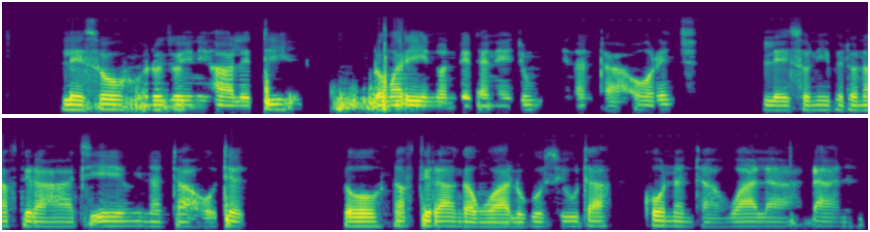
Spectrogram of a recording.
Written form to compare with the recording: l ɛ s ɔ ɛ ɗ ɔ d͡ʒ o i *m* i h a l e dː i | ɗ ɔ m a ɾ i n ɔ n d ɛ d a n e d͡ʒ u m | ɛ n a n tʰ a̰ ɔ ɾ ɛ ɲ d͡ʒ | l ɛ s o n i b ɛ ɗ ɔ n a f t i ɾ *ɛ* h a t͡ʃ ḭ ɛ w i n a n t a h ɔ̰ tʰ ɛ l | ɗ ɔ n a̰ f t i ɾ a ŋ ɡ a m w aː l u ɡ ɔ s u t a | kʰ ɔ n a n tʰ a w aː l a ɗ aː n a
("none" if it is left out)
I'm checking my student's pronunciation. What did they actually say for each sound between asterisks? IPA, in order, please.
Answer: n, a

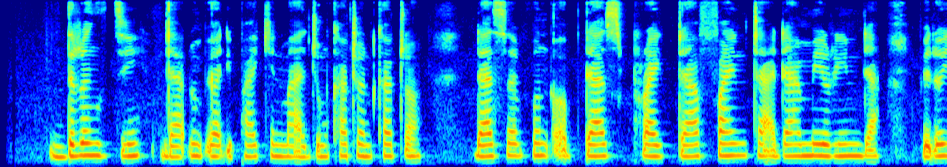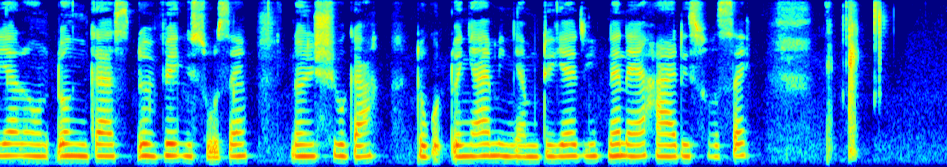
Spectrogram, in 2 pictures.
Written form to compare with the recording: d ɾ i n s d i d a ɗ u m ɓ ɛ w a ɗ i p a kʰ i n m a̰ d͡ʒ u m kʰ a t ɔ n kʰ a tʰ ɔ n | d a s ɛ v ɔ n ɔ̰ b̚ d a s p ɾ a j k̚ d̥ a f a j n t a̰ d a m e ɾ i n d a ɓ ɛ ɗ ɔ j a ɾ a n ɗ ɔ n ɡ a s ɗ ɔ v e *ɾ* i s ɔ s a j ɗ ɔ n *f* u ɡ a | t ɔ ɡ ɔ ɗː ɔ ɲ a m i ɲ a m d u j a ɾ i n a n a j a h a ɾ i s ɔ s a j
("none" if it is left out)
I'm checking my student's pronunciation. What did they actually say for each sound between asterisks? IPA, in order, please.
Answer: l, ʃ

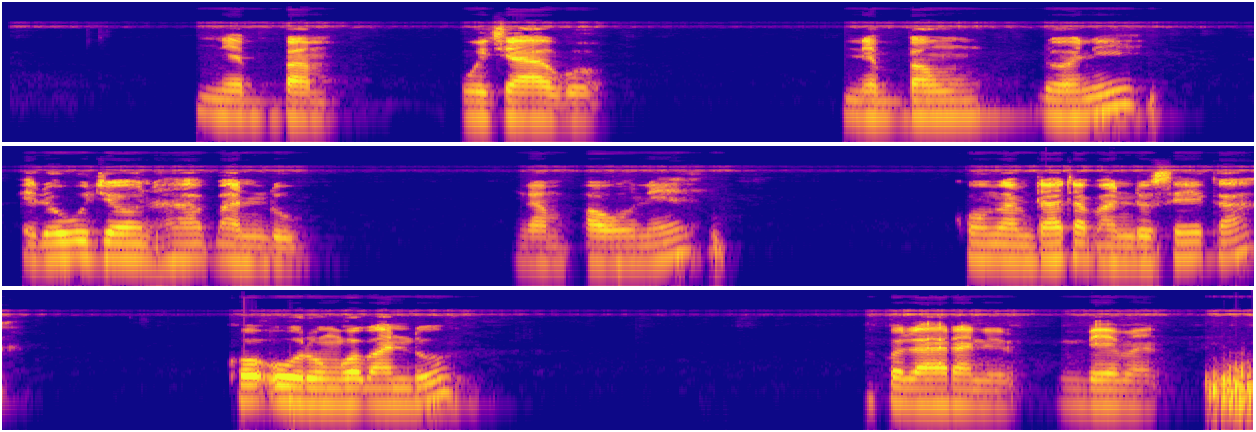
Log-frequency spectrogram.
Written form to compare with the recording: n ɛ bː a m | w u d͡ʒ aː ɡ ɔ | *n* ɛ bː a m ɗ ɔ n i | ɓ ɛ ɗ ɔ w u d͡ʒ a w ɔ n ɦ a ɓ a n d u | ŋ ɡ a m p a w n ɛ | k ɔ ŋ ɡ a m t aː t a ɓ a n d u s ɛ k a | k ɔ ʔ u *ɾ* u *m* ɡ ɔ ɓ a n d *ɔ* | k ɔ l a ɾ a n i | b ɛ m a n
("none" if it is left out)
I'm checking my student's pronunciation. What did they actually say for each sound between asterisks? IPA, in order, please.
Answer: n, ɾ, ŋ, u

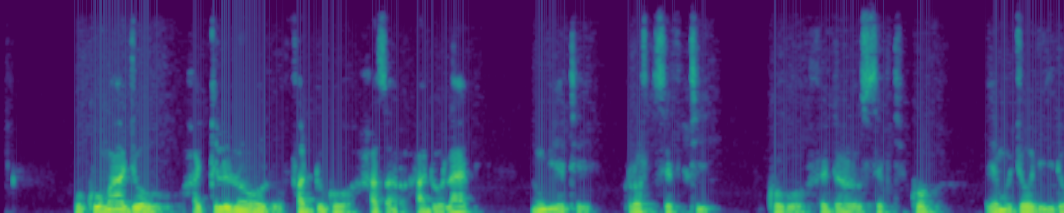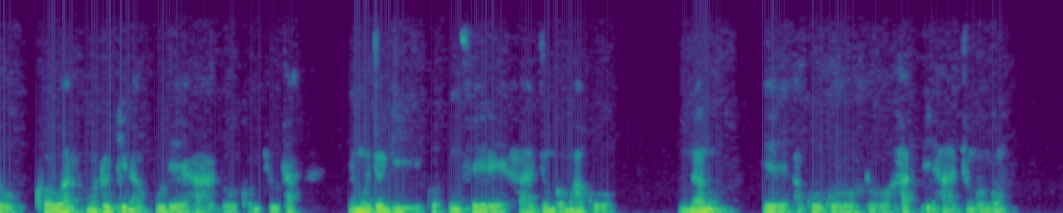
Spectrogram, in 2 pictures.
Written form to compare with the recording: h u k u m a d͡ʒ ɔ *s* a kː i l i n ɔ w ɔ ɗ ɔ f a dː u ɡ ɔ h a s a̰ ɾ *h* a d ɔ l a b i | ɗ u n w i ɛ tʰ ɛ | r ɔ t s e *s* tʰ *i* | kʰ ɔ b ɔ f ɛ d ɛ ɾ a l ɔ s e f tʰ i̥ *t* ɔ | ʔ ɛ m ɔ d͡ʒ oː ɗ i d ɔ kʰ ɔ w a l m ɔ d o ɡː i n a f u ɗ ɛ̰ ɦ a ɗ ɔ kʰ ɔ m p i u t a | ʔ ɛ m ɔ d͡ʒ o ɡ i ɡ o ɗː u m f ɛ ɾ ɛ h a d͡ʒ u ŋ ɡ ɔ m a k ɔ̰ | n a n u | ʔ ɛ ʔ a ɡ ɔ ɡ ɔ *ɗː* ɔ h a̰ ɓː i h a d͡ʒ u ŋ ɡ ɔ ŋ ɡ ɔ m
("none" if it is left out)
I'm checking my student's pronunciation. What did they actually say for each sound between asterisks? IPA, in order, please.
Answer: h, h, f, i, k, ɗ

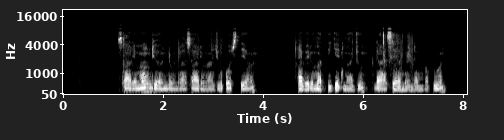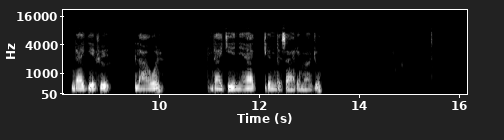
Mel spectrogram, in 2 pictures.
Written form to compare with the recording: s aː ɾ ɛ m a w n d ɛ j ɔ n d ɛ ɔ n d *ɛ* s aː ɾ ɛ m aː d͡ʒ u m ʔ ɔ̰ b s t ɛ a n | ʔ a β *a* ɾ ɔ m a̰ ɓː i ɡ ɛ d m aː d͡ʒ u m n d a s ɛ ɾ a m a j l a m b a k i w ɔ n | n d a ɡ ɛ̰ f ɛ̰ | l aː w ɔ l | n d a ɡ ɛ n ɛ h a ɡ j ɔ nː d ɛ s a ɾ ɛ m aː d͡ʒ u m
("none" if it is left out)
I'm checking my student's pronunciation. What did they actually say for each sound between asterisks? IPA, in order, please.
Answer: a, ɛ

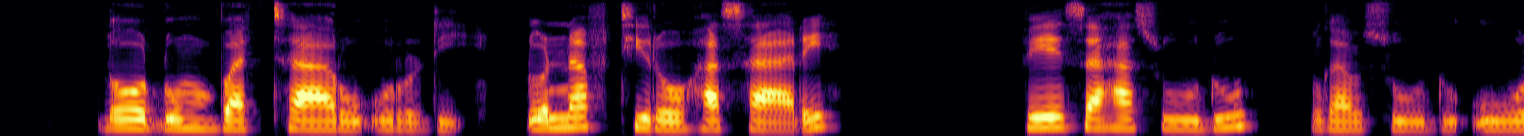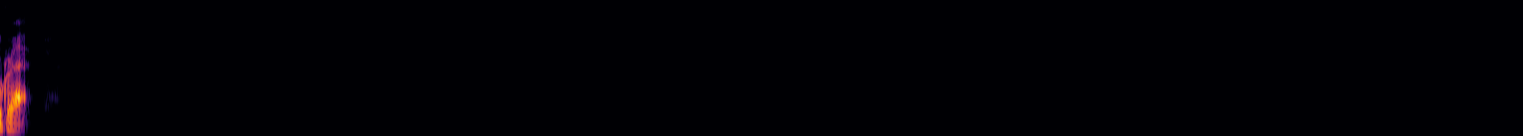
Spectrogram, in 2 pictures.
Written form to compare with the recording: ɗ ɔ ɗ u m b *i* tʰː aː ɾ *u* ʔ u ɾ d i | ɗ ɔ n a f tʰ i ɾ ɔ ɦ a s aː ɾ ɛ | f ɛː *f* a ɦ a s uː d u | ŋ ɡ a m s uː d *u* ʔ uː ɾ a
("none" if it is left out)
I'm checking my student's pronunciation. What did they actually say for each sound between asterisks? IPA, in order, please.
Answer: a, u, s, u

